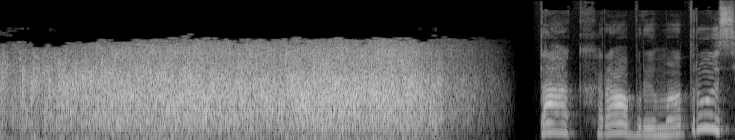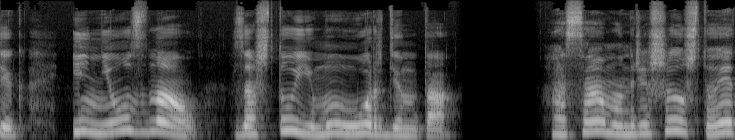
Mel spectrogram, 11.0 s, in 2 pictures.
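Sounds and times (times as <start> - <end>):
loud prolonged applause: 0.0 - 3.8
speech: 4.3 - 9.0, 9.6 - 11.0.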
